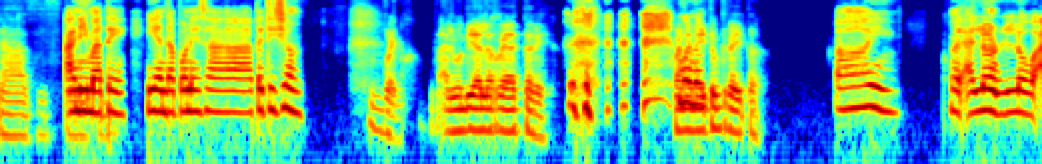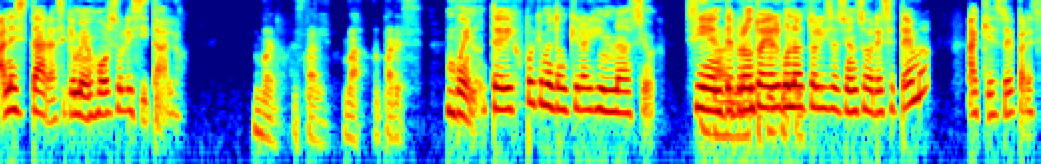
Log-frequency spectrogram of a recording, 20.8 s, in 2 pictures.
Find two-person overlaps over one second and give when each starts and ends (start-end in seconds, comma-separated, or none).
17.4-18.7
